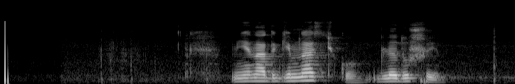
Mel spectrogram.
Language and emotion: Russian, neutral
